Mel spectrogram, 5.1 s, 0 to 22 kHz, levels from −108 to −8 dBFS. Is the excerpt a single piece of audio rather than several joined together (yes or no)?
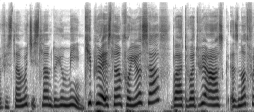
no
